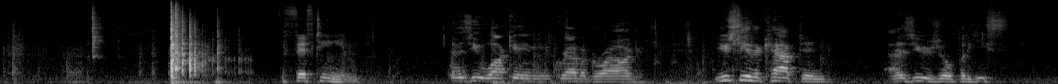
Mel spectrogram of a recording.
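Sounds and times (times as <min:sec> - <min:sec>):
dice rolling on a hard table: 0:01.7 - 0:02.5
speech: 0:03.0 - 0:03.7, 0:04.5 - 0:06.6, 0:07.2 - 0:10.1.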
